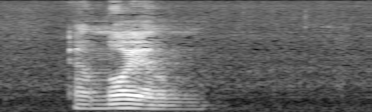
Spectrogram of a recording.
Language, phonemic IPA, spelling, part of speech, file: German, /ʔɛɐ̯ˈnɔɪ̯ɐn/, erneuern, verb, De-erneuern.ogg
- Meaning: to renew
